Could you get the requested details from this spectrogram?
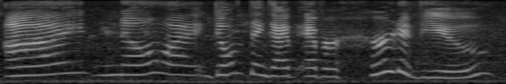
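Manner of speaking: put-on high, hesitant girl's voice; Alice. Girl answers cat after thinking, hesitant. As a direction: draw out a high, thoughtful answer. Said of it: "Alice thought for a minute".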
